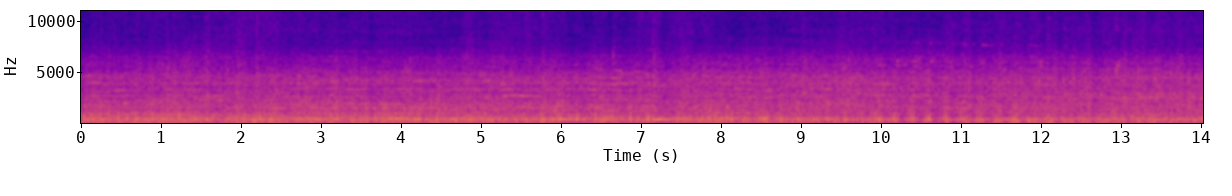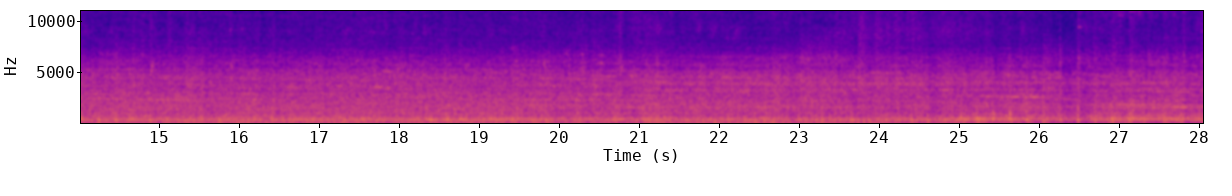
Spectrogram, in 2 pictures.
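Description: Freight train cars rolling steadily past: a continuous rumble and rattle of steel wheels on rail, clacking over rail joints.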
